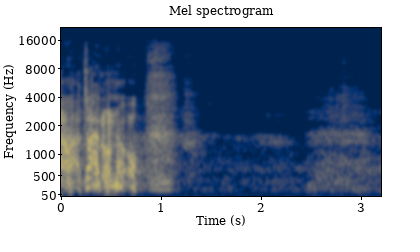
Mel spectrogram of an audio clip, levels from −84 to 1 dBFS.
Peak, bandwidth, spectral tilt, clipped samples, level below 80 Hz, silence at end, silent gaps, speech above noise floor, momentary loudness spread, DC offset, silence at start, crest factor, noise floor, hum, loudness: -2 dBFS; 16 kHz; -4 dB/octave; under 0.1%; -78 dBFS; 2.1 s; none; 43 dB; 15 LU; under 0.1%; 0 s; 22 dB; -63 dBFS; none; -20 LUFS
